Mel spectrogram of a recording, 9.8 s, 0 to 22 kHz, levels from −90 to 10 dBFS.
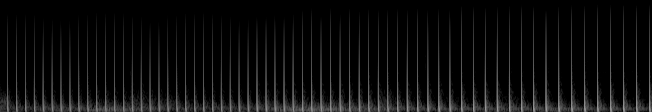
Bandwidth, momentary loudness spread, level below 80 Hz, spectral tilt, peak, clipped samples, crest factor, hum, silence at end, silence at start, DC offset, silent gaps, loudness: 18 kHz; 7 LU; -54 dBFS; -7 dB/octave; -18 dBFS; under 0.1%; 26 dB; none; 0 s; 0.1 s; under 0.1%; none; -44 LUFS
